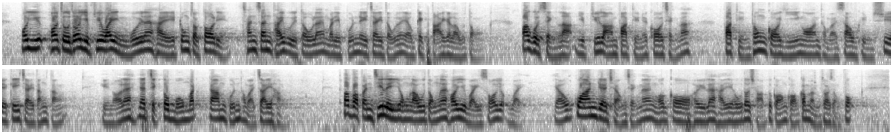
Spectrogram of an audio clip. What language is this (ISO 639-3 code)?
yue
